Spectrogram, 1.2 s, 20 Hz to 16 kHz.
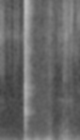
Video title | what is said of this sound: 23 juillet 2018 | Ça sonne... ploup. Ça fait étouffer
